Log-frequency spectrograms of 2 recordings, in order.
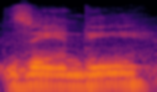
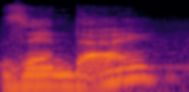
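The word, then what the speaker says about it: Xande: While you pronounce it Xandi, I think most people pronounce it Xandai. I'm going with Xandi.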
